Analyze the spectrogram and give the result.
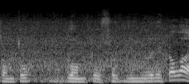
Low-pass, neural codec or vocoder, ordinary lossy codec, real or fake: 14.4 kHz; vocoder, 44.1 kHz, 128 mel bands, Pupu-Vocoder; MP3, 64 kbps; fake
